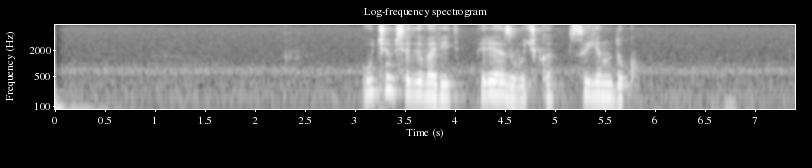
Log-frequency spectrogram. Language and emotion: Russian, neutral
